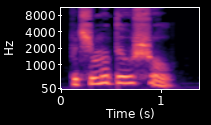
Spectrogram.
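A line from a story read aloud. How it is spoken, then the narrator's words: Quiet, no resentment. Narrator (Russian): Спросила тихо, но уже без обиды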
